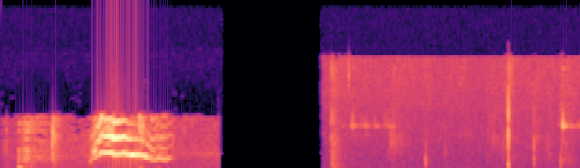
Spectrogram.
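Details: Cat from a compilation of cats hanging from random objects gives one clear, drawn-out meow that rises then slides downward, followed by near silence broken by a few faint clicks.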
